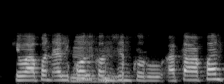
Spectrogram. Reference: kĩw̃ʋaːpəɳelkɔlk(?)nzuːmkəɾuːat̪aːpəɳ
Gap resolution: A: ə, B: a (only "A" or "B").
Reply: A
